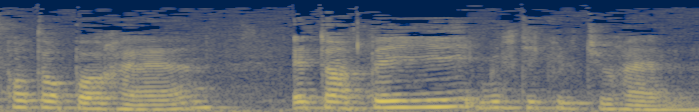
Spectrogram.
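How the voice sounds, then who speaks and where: A woman with a Swiss accent at a medium pitch, very slow pace and ordinary pitch variation, with noticeable background noise and audible room echo. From Switzerland. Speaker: author, former journalist. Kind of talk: book talk at a public event. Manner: hesitant, many fillers.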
